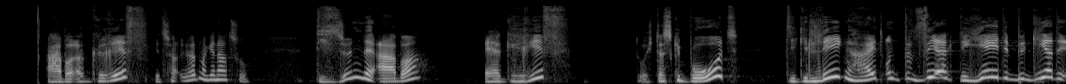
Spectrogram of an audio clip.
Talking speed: 110 wpm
